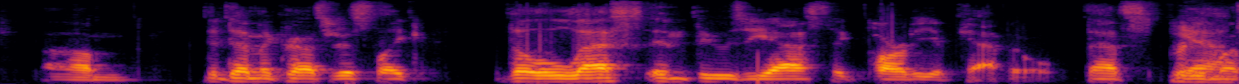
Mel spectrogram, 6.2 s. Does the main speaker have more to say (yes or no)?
yes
